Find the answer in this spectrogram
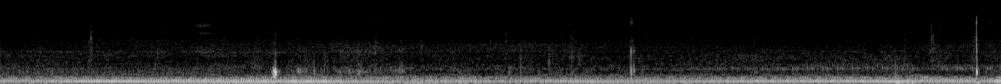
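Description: A vehicle engine idling steadily, a low even rumble, with a few light clicks.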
